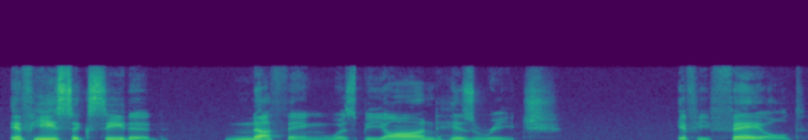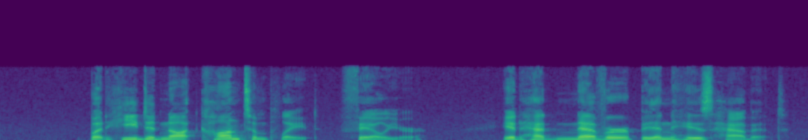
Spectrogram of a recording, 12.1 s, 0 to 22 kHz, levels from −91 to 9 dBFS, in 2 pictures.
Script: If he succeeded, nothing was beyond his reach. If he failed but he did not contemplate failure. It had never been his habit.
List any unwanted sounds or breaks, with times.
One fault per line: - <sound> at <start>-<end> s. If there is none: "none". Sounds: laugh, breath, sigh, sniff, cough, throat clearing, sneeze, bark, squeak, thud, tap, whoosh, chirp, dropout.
none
